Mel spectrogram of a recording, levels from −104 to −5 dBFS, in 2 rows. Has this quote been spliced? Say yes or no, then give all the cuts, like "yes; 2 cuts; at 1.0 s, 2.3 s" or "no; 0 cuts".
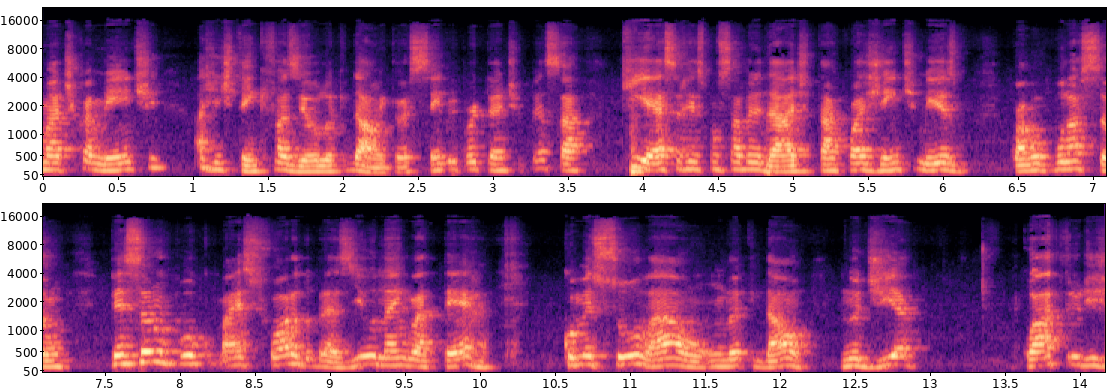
no; 0 cuts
